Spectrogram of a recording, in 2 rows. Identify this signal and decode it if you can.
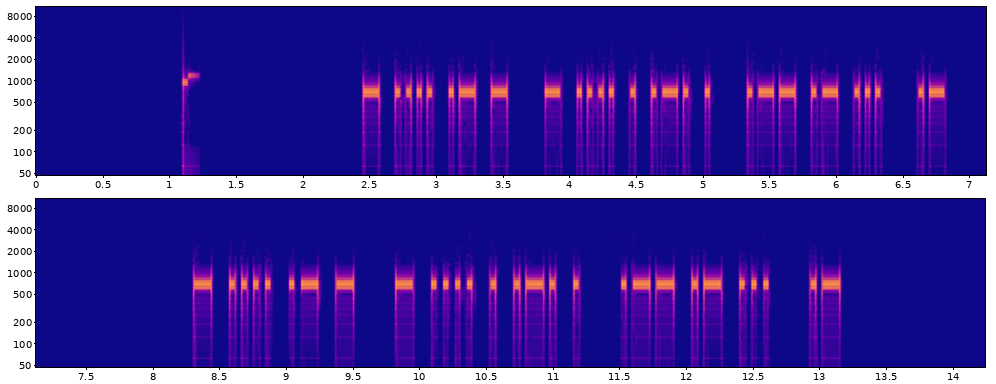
Morse code, heard as a keyed tone, about 30 wpm, 700 Hz. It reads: THAT THERE WAS A THAT THERE WAS A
